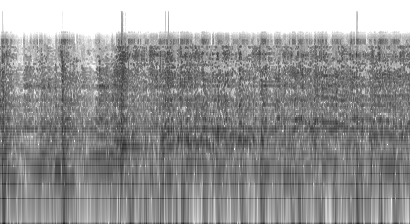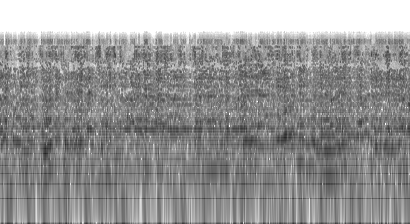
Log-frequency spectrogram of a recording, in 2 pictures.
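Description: Live rock band with acoustic and electric guitars, bass and drums playing the opening of a song. A few sharp hits in the first couple of seconds, then the full band plays on steadily.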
